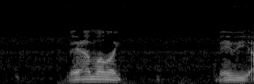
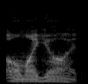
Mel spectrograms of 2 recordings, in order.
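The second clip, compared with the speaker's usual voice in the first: put-on dude voice; 6 semitones higher, slower than usual. Dude character rehearsing his line, mock surfer voice. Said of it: "It's like".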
